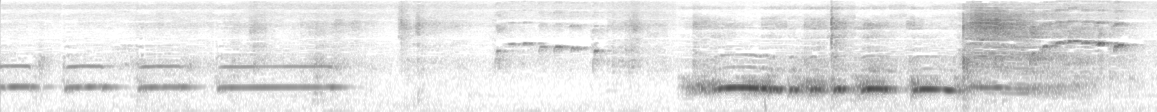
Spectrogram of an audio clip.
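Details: Zebra dove noted for its large bass voice; a thin steady tone with short breaks opens, then a loud low rolling coo phrase follows, ending in a brief rustle.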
